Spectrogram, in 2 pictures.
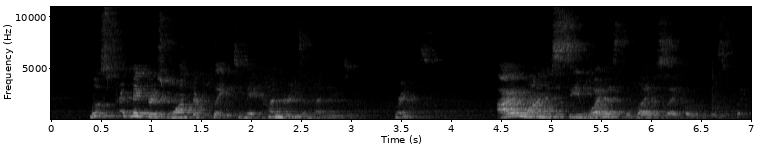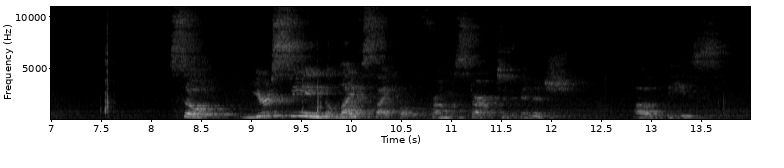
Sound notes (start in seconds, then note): none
